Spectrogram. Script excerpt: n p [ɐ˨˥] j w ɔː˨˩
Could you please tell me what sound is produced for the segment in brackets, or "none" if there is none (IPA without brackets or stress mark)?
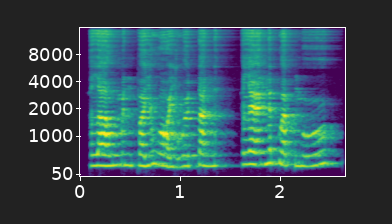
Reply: ɐ˨˥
